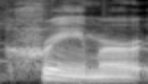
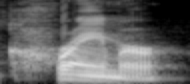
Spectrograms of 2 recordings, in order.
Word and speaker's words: Creamer: This is not pronounced creamer; it's pronounced Kramer.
